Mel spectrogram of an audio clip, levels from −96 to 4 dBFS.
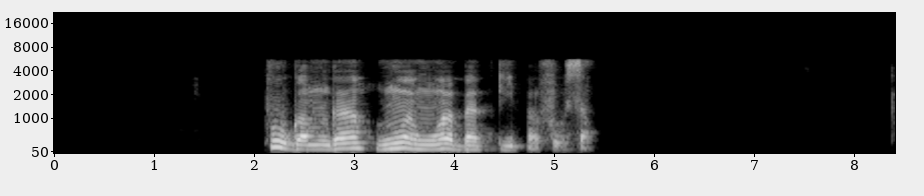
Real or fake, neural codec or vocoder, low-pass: fake; codec, 44.1 kHz, 3.4 kbps, Pupu-Codec; 5.4 kHz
